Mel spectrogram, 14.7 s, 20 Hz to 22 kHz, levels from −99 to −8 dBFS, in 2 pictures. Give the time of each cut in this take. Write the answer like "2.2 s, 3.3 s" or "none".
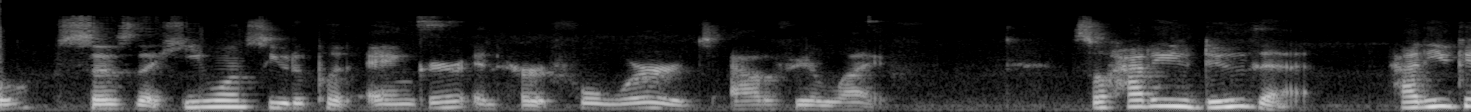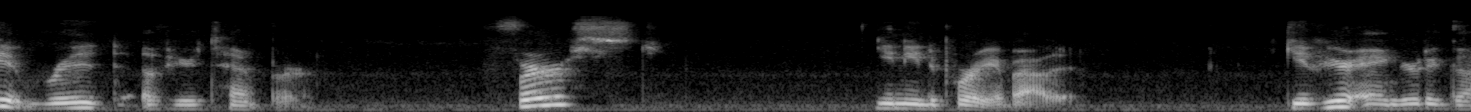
none

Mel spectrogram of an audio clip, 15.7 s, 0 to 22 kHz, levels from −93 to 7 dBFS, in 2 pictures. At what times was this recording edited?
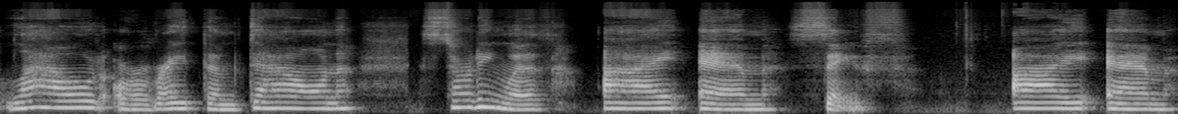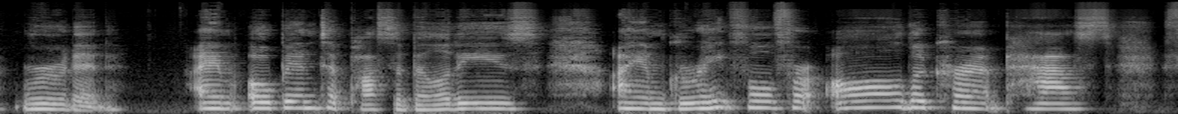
2.7 s, 9.1 s

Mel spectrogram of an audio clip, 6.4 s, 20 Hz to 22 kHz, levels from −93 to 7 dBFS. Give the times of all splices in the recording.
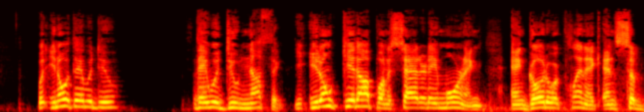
2.9 s

